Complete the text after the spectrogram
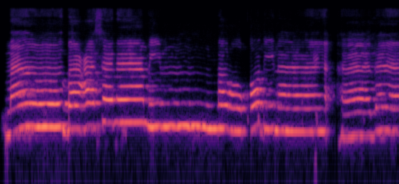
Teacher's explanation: মিম দিয়ে পড়তে হবে এবং দুই ঠোঁটের মাঝখানে সামান্য ফাঁকা রাখতে হবে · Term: ইকলাবের হরফ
